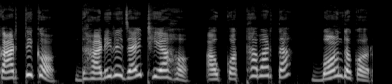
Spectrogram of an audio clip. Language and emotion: Odia, angry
